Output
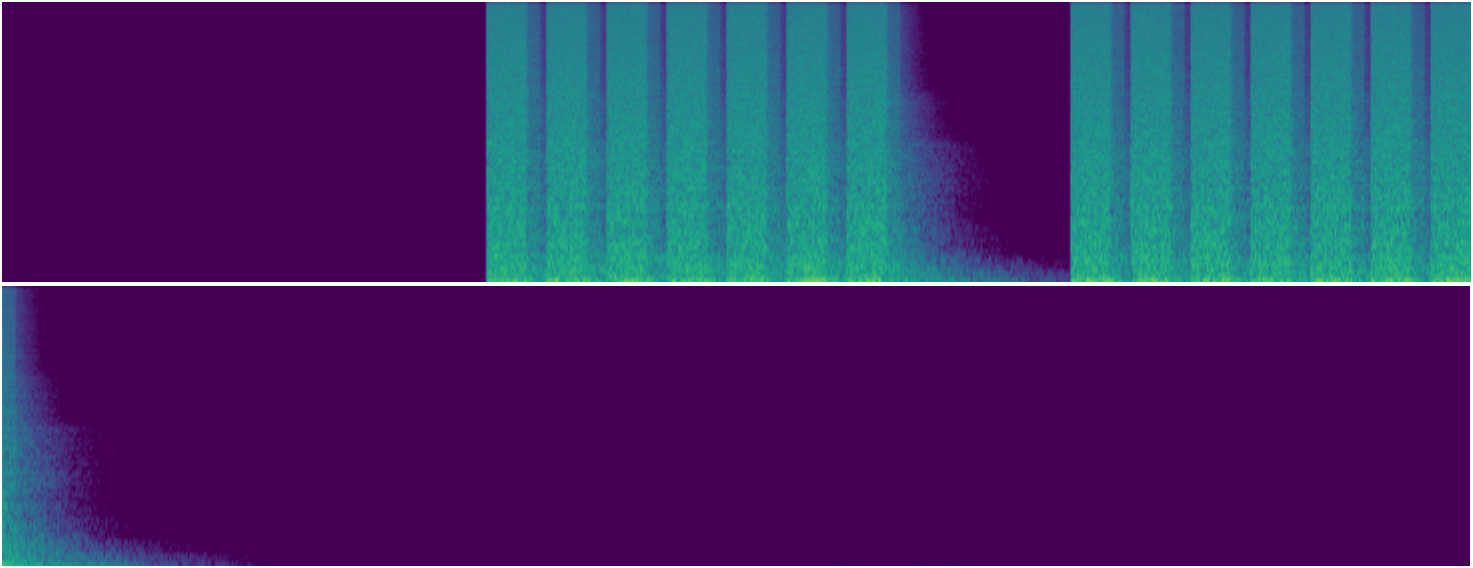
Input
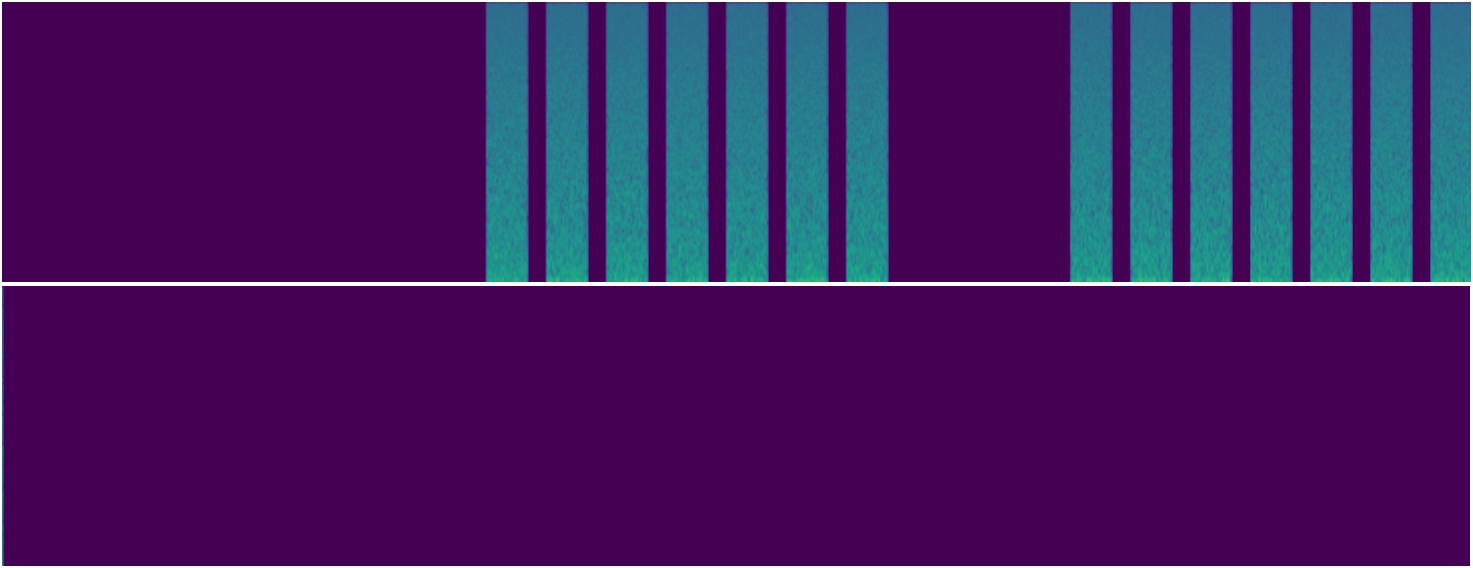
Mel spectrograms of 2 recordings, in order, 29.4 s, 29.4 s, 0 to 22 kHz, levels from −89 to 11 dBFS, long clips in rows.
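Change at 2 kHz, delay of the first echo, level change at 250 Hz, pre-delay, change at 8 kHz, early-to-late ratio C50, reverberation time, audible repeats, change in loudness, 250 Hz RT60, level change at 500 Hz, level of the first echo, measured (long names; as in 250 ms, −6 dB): +7.5 dB, 129 ms, +8.0 dB, 4 ms, +7.0 dB, 9.5 dB, 1.3 s, 1, +7.0 dB, 1.9 s, +7.5 dB, −13.5 dB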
